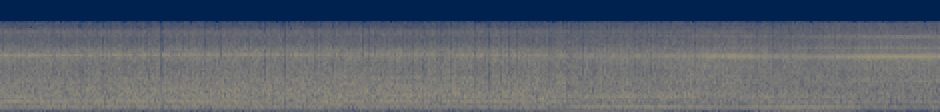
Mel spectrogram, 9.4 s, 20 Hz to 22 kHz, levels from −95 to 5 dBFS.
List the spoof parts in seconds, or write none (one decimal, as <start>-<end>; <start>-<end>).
none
